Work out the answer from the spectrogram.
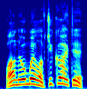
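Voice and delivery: loud, high urgent yell; shouted warning. A narrator's reading. Vasyl warning Omela of the running dog, shouting. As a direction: cry out the alarm at full voice. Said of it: "крикнув Василь".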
